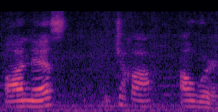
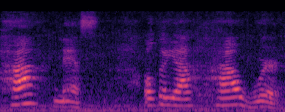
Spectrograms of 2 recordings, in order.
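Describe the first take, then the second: First: "honest" and "hour" with a silent H, starting on the vowel; correct pronunciation. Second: "ha-nest" and "ha-wer" said slowly with a spoken H; wrong pronunciation. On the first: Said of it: "ipopronounce mo siya as". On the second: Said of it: "hindi mo siya ipopronounce na". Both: Shown as a demonstration.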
